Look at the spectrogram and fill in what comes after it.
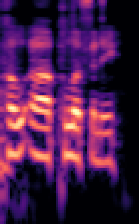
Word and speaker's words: Polyphony: I'm probably going to say this name wrong. Polyphony Digital? – Polyphony. That's Gran Turismo. – Polyphony, yeah.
